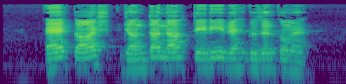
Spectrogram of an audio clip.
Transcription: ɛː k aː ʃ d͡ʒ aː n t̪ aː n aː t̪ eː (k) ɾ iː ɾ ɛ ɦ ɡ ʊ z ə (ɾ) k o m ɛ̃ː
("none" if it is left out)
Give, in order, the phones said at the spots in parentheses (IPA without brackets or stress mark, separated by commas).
none, ɾ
